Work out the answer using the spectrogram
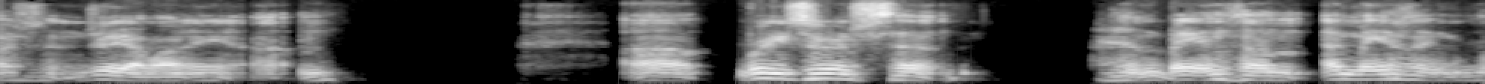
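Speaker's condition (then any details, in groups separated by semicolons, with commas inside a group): ALS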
